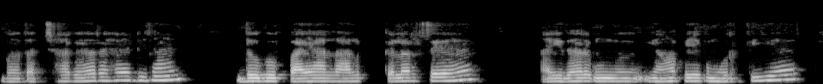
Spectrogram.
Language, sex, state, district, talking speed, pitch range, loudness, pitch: Hindi, female, Bihar, Bhagalpur, 145 wpm, 145-180 Hz, -17 LUFS, 150 Hz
